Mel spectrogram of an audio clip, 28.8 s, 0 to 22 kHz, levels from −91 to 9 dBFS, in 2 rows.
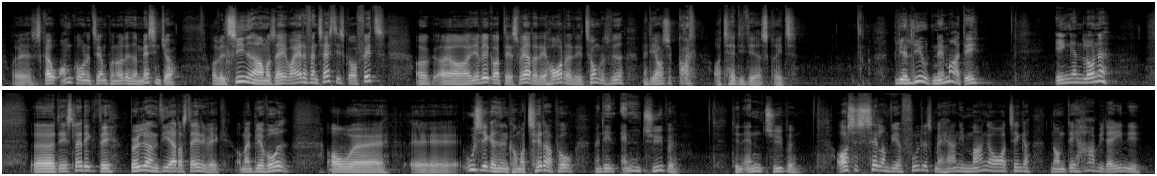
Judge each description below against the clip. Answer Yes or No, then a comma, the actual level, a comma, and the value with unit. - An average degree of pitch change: No, wide, 5.7 semitones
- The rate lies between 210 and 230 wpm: Yes, fast, 225 wpm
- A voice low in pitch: No, medium, 145 Hz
